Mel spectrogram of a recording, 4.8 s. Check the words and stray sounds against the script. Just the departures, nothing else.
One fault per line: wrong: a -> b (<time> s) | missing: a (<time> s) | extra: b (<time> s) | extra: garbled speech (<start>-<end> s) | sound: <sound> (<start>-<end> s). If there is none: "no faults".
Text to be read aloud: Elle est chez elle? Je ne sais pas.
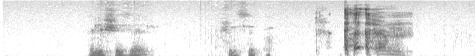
sound: throat clearing (3.1-4.1 s)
